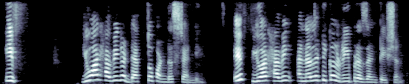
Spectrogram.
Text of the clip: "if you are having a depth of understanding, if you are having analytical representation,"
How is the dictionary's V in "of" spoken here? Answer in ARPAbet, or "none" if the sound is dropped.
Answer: P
